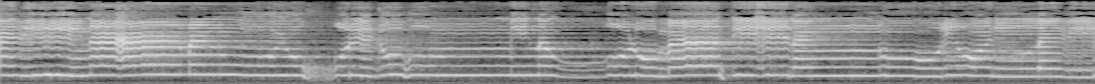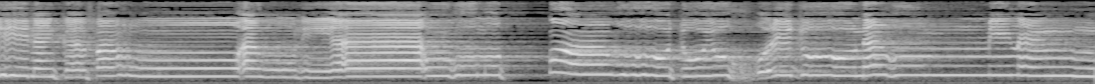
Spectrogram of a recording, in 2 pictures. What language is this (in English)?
Arabic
